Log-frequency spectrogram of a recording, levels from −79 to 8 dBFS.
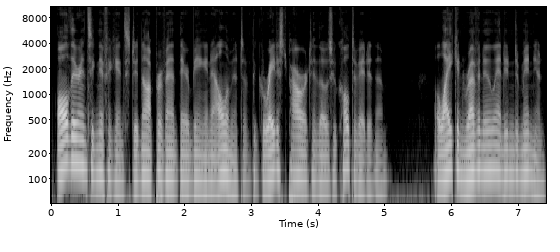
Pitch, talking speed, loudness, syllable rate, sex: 100 Hz, 200 wpm, -20 LUFS, 6.9 syllables/s, male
